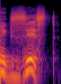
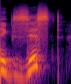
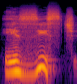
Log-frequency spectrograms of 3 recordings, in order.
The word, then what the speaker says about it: exist: Então não tem o som do X do português. Exist. Não é existe.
